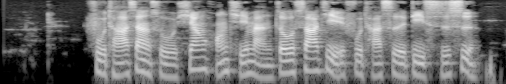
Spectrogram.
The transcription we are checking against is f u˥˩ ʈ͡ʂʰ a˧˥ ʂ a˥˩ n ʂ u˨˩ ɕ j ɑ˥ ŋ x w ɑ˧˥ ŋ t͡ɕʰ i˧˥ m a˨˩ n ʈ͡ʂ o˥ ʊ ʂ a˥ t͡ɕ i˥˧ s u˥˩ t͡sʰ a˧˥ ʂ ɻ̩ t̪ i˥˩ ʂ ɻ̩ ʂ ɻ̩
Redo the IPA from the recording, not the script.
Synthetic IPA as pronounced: f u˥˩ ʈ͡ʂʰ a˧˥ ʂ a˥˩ n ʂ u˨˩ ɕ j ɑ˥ ŋ x w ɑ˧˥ ŋ t͡ɕʰ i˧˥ m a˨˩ n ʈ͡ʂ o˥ ʊ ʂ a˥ t͡ɕ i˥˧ f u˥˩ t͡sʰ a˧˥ ʂ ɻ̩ t̪ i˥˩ ʂ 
